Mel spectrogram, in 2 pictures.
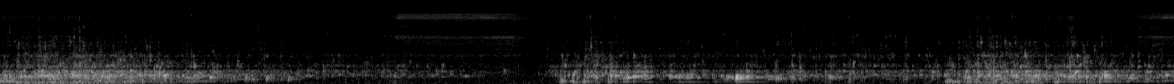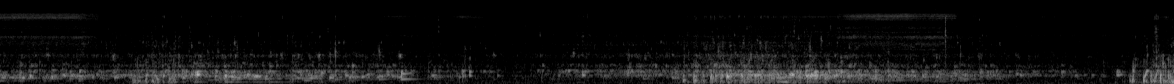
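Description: Air bubbles gurgle and rumble underwater in bursts.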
